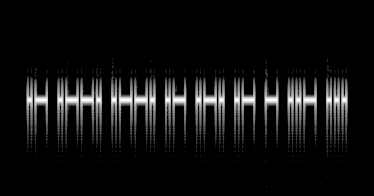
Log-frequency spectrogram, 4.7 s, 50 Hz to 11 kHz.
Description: Morse code, heard as a keyed tone, about 25 wpm, 700 Hz. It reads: APPARATUS
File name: practice / 25wpm / 9 Letter Words - First 3 Letters Given - 25wpm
